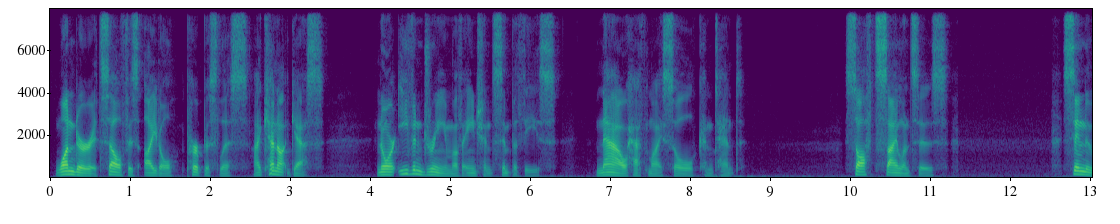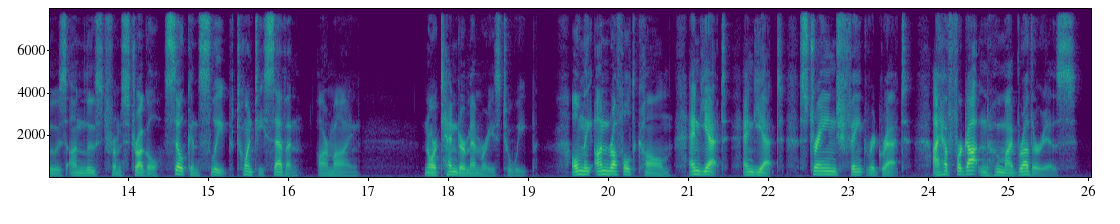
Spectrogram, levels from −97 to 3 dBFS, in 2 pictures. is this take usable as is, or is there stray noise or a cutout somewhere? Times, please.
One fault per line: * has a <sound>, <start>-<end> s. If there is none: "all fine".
all fine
